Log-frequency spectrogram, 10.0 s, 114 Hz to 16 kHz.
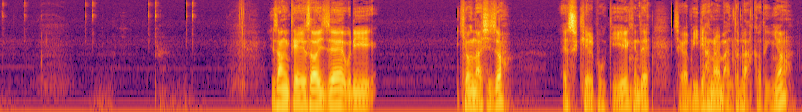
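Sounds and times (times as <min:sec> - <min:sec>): computer mouse clicks: 0:00.0 - 0:02.5
low background hum: 0:00.0 - 0:10.0.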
